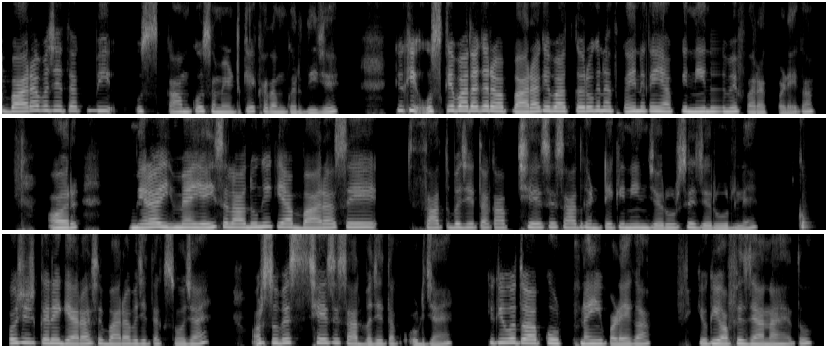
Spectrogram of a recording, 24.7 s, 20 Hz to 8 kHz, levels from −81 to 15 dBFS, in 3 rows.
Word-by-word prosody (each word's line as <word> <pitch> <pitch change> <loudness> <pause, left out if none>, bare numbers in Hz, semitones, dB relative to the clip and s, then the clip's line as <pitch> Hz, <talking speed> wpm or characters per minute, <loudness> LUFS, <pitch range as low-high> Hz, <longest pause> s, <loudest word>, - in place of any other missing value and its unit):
12 270 +4 +1
बजे 315 0 -2
तक 300 0 -5 0.2
भी 295 -1 -2 0.3
उस 275 - -1
काम 245 0 -1
को 275 - -2
समेट 220 -5 -2
के 275 - -3
खत्म 220 -6 -4
कर 205 -1 -5
दीजिए, 200 +5 -3 0.6
क्योंकि 325 0 +2 0.2
उसके 315 +3 +2
बाद 305 0 +4
अगर 305 0 +4
आप 280 -2 +2
12 235 +3 +3
के 300 0 +1
बाद 280 -1 +2
करोगे 290 +2 +2
ना, 295 - +2
तो 285 - -11
कहीं 265 +1 +3
न 280 - +4
कहीं 280 -1 +2
आपकी 265 +1 -2
नींद 250 +1 +4
में 250 +1 +2
फ़र्क 220 -6 -6
पड़ेगा। 250 +7 -5 0.7
और 235 +2 +4 0.5
मेरा 245 +3 +5 0.2
मैं 260 0 +5
यही 260 +1 +5
सलाह 275 -3 +2
दूँगी 275 +3 +3
कि 290 - -3
आप 275 -2 +1
12 230 +2 +1
से 280 0 0 0.7
7 245 +1 -4
बजे 255 +1 0
तक 260 - -5
आप 245 0 -4
6 265 -2 +1
से 275 +1 0
7 250 -3 -2
घंटे 245 -1 -2
के 250 0 -1
नींद 245 0 +3
ज़रूर 225 +1 0
से 265 -1 0
ज़रूर 205 -2 -1
लें, 215 +4 -4 0.5
कोशिश 300 0 -2
करें 275 -1 +3
11 235 +1 +1
से 270 - -3
12 225 0 0
बजे 230 0 -2
तक 240 - -6
सो 210 -1 -2
जाएँ, 230 +9 -2 0.5
और 275 - +1
सुबह 290 +1 +3
6 300 -1 +2
से 290 0 -1
7 235 -5 0
बजे 215 +1 -2
तक 225 0 -5
उठ 210 -1 -2
जाएँ, 195 +7 -4 0.4
क्योंकि 295 0 0
वो 310 +1 +3
तो 295 - +2
आपको 275 0 +3
उठना 250 -1 -1
ही 245 0 +4
पड़ेगा 210 +3 0 0.5
क्योंकि 250 0 +2
ऑफिस 230 +2 +2
जाना 205 -2 +1
है 225 +1 -2
तो। 270 +1 -3
255 Hz, 205 wpm, -23 LUFS, 230-280 Hz, 0.7 s, मेरा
